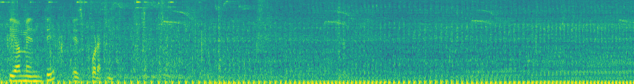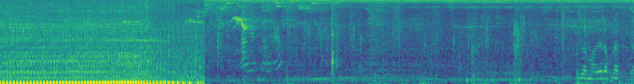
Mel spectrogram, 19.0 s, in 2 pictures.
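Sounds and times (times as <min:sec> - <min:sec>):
motorcycle engine idling: 0:00.0 - 0:12.6.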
